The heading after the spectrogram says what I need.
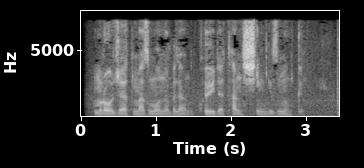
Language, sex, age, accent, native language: Uzbek, male, 18-24, Qashqadaryo, Uzbek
